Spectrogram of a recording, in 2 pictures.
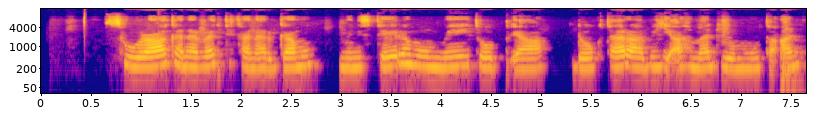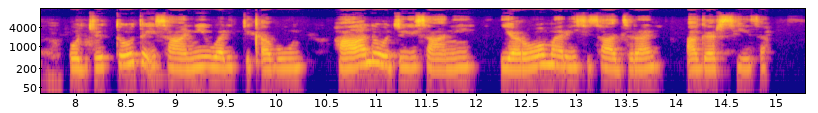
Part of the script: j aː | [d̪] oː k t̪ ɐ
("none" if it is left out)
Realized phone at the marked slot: d̪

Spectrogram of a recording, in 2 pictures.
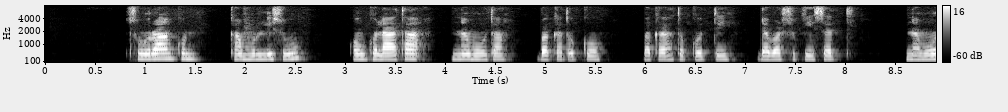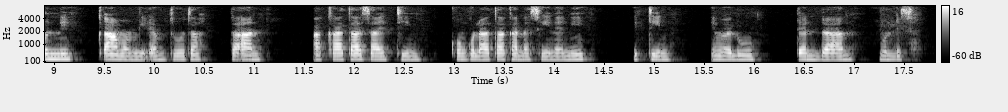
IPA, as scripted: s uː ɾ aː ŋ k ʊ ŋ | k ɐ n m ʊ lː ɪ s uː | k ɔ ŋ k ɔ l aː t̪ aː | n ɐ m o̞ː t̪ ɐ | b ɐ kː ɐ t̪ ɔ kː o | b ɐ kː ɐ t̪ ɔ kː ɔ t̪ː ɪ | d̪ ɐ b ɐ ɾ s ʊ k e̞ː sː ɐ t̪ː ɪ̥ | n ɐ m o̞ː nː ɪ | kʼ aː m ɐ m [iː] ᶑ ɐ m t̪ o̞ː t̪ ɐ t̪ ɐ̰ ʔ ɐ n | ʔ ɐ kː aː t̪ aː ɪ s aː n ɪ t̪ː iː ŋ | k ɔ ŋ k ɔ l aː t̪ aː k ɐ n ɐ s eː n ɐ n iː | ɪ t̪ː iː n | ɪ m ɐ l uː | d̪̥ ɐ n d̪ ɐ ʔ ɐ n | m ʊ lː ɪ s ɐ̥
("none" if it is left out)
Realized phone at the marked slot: iː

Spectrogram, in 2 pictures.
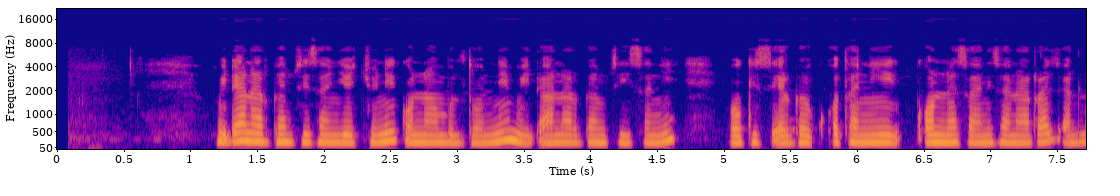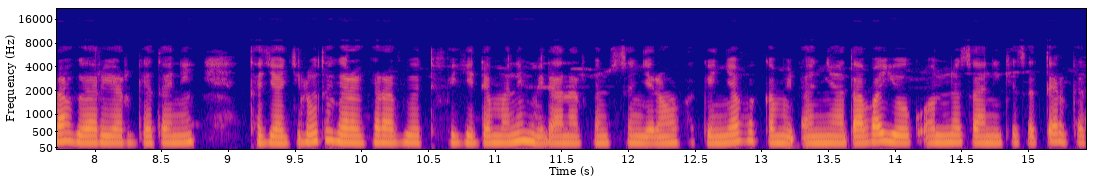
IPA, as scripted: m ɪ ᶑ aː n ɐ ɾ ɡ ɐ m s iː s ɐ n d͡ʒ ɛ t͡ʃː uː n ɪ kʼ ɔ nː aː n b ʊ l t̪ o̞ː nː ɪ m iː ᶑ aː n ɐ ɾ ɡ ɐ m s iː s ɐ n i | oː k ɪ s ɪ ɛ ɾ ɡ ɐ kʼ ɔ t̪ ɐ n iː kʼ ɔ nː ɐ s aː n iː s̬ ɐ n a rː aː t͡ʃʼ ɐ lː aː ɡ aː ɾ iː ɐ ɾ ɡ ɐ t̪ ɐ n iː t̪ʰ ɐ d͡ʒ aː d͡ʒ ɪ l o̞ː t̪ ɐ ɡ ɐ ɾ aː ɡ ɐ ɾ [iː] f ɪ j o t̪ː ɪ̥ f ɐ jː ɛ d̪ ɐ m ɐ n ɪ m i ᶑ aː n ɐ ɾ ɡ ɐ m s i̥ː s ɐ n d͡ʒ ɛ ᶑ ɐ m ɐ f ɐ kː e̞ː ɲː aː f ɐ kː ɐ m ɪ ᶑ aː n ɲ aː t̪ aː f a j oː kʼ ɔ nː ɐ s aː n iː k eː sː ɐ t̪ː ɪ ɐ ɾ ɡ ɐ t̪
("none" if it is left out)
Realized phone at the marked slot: aː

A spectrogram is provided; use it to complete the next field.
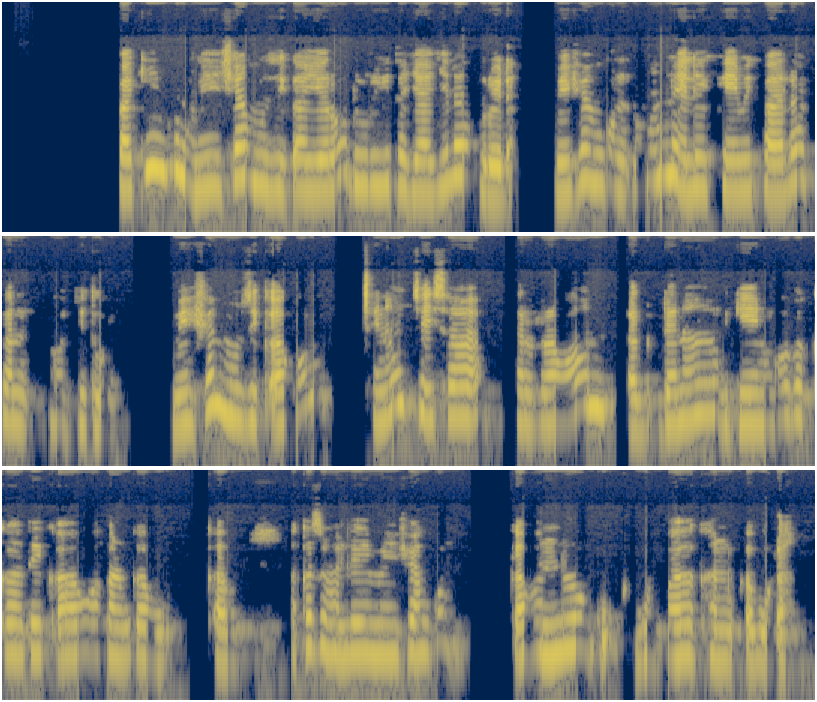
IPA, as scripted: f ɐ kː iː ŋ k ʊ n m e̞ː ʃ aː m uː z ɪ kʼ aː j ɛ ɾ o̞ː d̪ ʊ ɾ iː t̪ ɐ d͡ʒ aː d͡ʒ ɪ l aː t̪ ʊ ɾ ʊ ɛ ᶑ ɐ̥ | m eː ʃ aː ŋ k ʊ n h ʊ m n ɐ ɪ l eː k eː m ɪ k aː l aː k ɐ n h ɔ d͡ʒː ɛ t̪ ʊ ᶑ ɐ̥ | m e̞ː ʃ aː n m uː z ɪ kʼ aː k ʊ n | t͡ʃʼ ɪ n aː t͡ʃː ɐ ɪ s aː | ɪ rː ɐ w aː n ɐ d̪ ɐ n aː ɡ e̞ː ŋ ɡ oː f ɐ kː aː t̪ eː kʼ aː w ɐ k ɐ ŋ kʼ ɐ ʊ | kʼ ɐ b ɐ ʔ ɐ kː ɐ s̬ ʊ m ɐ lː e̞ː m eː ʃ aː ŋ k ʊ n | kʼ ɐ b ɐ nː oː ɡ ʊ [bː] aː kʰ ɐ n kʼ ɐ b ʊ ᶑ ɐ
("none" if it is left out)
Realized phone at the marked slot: bː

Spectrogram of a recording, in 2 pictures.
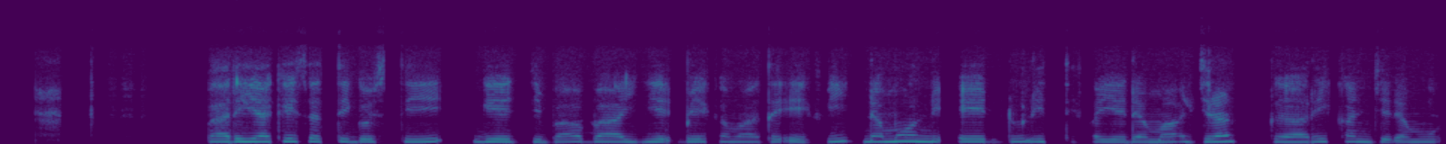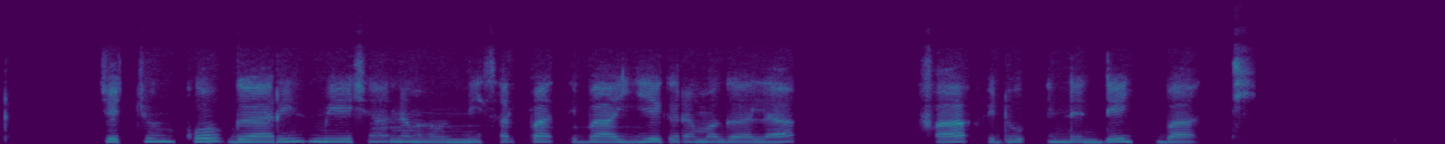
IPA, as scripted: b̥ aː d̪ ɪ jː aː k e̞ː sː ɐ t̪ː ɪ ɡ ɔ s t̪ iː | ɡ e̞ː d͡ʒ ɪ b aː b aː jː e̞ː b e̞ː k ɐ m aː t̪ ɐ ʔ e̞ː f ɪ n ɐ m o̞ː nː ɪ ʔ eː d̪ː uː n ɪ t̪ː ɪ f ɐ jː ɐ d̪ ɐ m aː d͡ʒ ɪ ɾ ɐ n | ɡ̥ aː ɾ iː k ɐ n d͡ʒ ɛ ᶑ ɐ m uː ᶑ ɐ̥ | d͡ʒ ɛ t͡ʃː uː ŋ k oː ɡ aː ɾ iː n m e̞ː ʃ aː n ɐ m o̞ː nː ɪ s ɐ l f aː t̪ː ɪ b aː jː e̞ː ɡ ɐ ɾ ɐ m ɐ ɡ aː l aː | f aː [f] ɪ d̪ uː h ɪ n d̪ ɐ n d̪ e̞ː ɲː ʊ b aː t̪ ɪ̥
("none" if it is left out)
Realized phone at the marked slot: f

